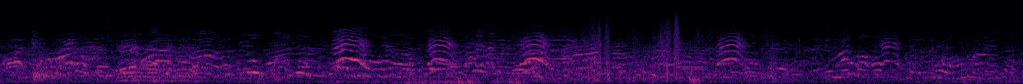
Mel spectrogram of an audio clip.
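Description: Overlapping voices of children and adults talking and calling out across an outdoor field, with a few sharp knocks or claps about six to seven seconds in.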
